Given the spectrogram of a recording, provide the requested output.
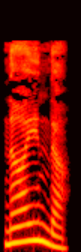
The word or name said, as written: ನಾಯಿಂದ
